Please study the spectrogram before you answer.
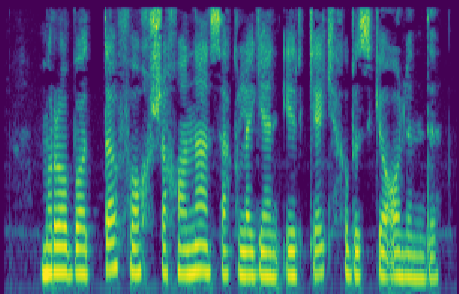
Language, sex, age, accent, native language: Uzbek, female, 12-17, Qashqadaryo, Uzbek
